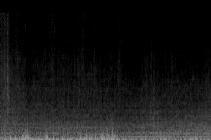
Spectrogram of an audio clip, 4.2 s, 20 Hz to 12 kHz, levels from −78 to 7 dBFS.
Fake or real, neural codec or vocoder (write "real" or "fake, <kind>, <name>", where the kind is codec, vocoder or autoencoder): fake, vocoder, Vocos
